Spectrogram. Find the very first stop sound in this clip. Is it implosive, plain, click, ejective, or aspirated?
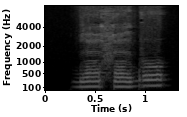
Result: plain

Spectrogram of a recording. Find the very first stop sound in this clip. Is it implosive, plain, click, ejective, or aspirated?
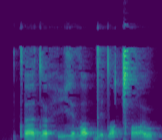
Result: ejective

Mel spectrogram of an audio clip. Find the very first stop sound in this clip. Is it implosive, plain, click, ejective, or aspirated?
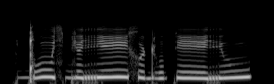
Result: click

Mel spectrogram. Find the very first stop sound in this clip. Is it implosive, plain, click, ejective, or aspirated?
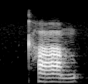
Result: aspirated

